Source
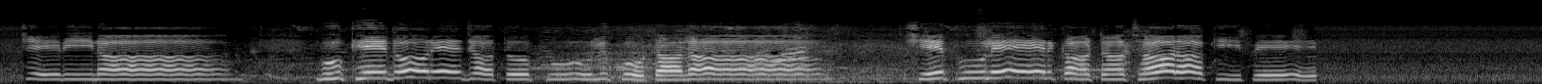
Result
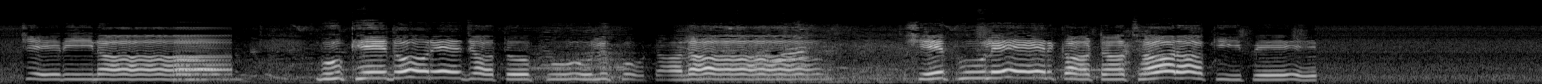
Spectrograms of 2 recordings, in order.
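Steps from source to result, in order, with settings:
0:01.70–0:02.32: flutter between parallel walls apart 5.5 metres, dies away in 1.2 s
0:06.09–0:06.94: duck −20 dB, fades 0.27 s

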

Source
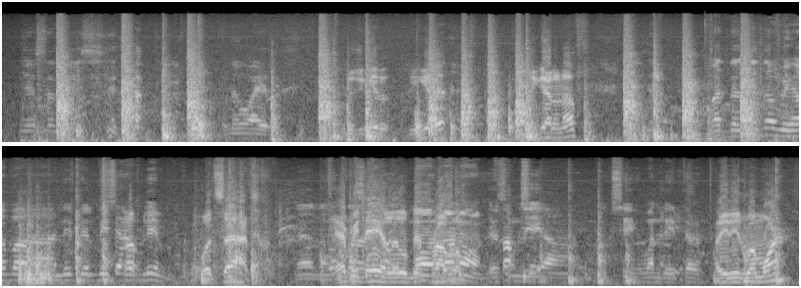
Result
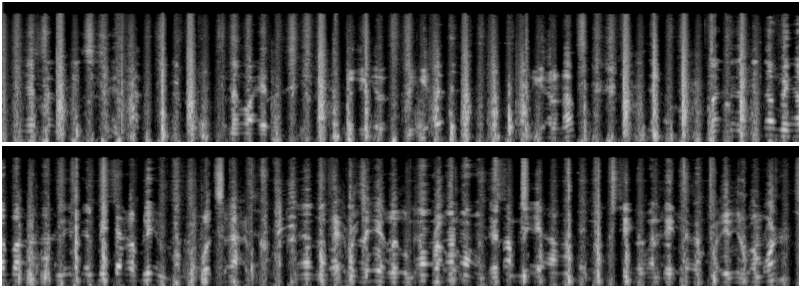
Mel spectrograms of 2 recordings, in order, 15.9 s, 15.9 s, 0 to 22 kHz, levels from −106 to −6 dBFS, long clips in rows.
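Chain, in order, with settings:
downward compressor 16 to 1, threshold −33 dBFS, peak gain reduction 13.5 dB
reverb reduction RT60 1.4 s
noise gate with hold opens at −44 dBFS
upward compression, threshold −40 dBFS
tremolo with a sine in dB 6.9 Hz, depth 34 dB
level +8.5 dB

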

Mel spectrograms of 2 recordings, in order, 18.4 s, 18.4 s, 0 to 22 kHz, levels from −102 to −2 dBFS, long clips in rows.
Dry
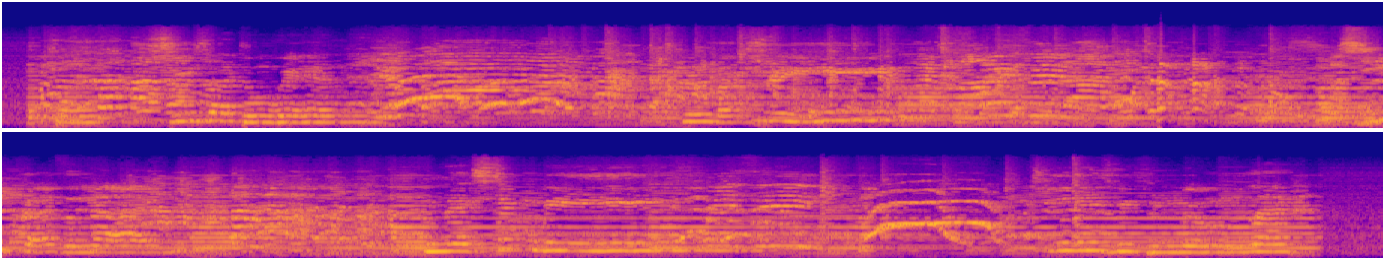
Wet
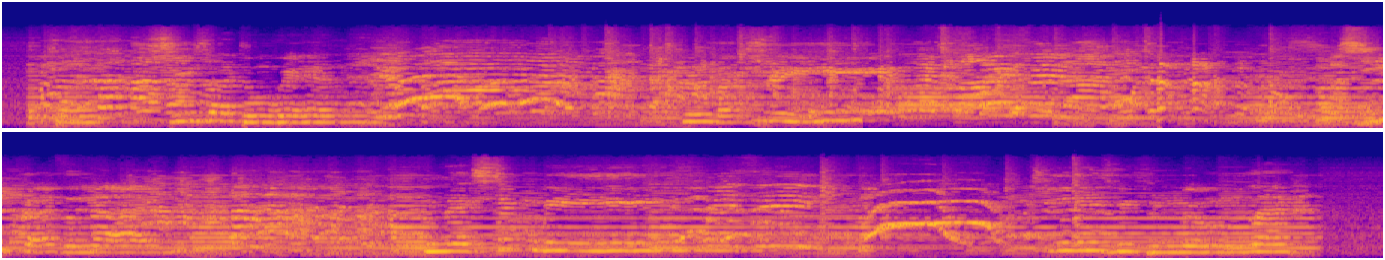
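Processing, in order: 0:05.73–0:07.01: low shelf with overshoot 390 Hz −12 dB, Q 3
level +2.5 dB

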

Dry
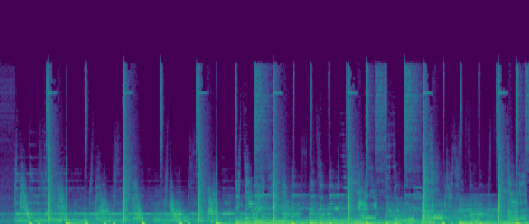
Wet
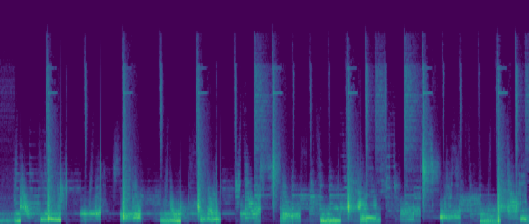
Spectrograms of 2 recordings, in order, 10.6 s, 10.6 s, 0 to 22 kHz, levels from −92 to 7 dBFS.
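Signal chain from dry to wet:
pitch-shifted copies added +3 semitones −12 dB
high-pass on a step sequencer 2.5 Hz 360–5,500 Hz
level −4.5 dB

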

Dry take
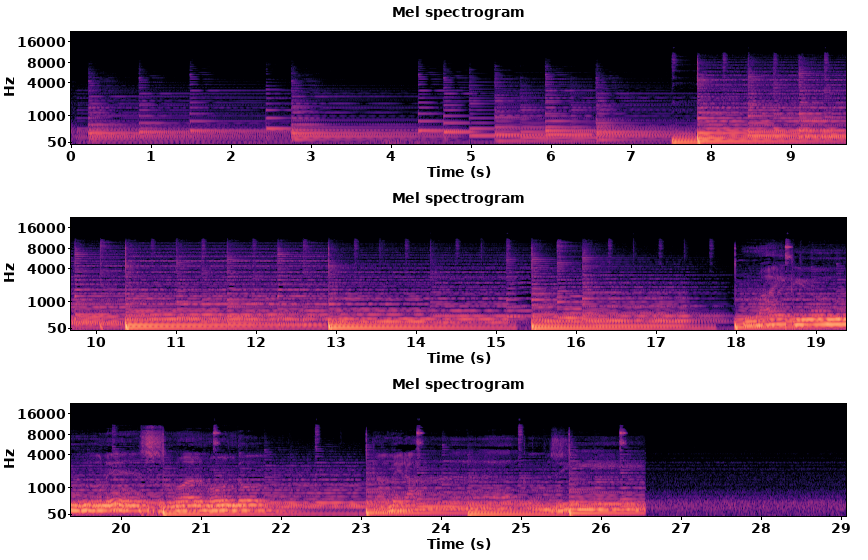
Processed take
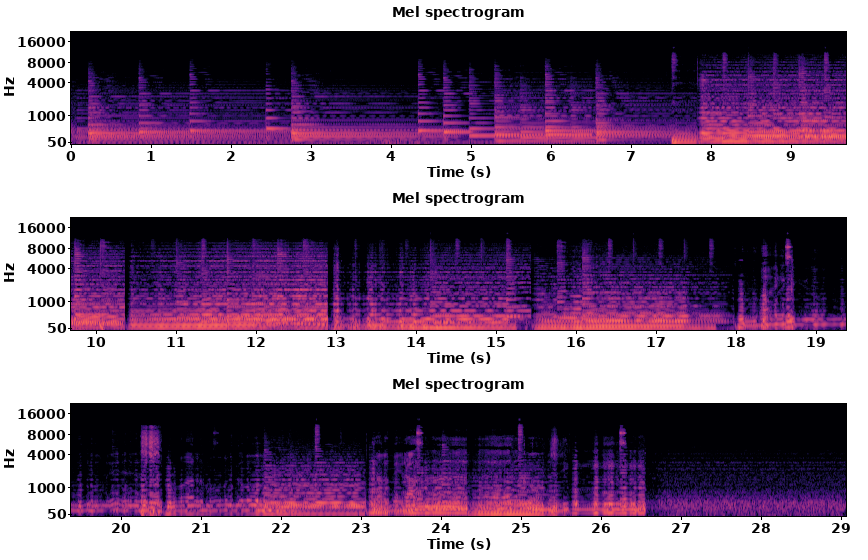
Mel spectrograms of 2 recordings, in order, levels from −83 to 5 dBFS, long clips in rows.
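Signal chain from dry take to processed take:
0:11.90–0:13.79: thrown reverb, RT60 2.7 s, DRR −1.5 dB
reverb reduction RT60 0.55 s
0:06.69–0:08.15: low-shelf EQ 160 Hz −9 dB
compressor whose output falls as the input rises −26 dBFS, ratio −0.5
level −1.5 dB

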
